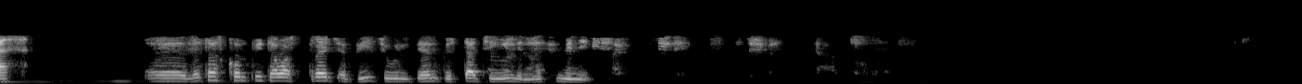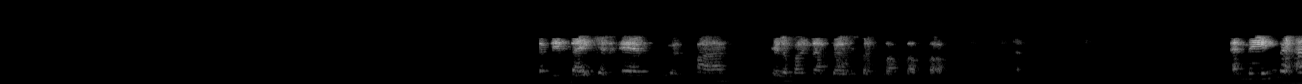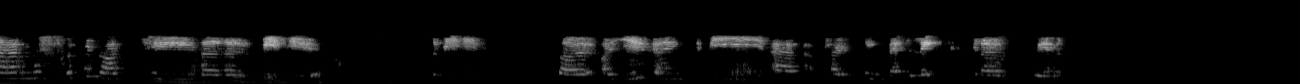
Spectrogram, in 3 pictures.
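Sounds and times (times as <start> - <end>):
tinny voice talking through a phone line in a room: 0.0 - 0.3, 1.5 - 9.2, 18.4 - 22.6, 25.4 - 29.2, 30.4 - 30.9, 31.7 - 36.7
speech: 1.9 - 6.3.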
